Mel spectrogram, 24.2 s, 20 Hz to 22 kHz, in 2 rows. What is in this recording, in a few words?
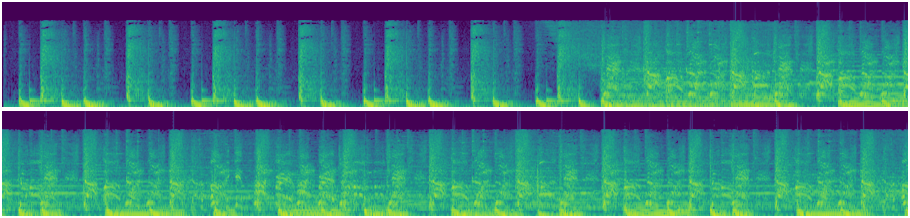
90s Hype Intro Outro 104 Bpm; DJDOLLS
